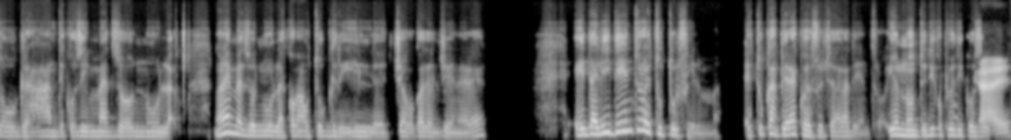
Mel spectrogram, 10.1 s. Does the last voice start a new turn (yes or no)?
yes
